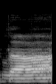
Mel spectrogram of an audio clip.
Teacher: زبان کی جو نوک ہے اس کو جو سامنے کے چوڑے سے اوپر کے جو دو دانت ہیں ان کی نوک پر لگائیں گے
